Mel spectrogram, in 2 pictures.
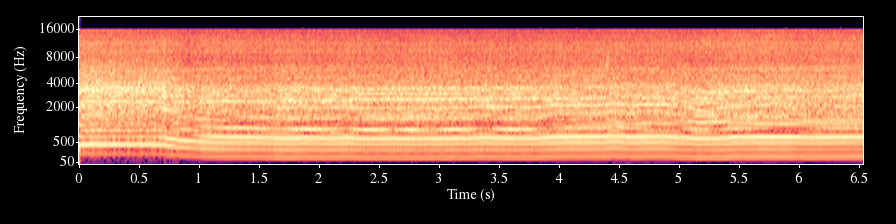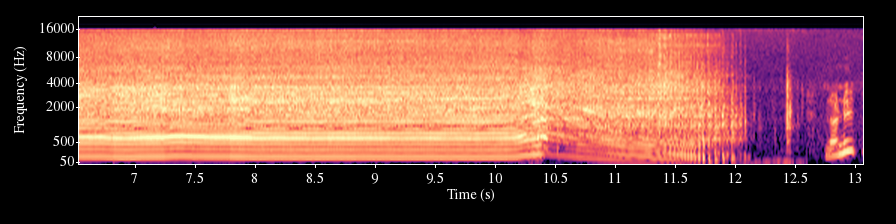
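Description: A battery-powered chainsaw cuts steadily through wood during a cutting-power test, its loud, even whine sustained for about ten seconds before the motor winds down and stops.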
